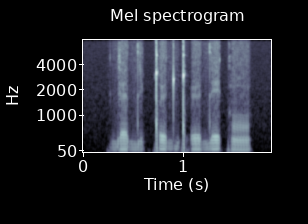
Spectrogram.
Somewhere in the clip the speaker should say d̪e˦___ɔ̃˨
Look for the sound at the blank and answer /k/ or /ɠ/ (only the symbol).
k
